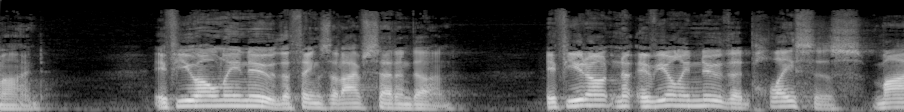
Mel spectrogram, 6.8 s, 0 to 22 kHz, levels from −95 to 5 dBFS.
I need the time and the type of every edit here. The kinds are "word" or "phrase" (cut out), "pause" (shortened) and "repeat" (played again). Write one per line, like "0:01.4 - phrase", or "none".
0:05.6 - word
